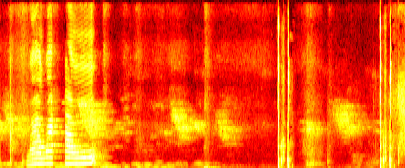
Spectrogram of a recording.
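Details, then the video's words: Pet parrot saying "mummy": two quick voiced, harmonic-rich syllables in the first second, the second rising slightly, followed by scattered sharp clicks and soft rustling in a quiet indoor room. "Mummy Bolne Vala Parrot || Parrot speaking mummy mummy"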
